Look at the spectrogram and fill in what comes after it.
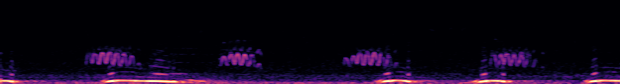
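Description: Repeated animal calls: low calls that rise and fall, alternating with short, rapid, higher-pitched rattling bursts, about one call a second.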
